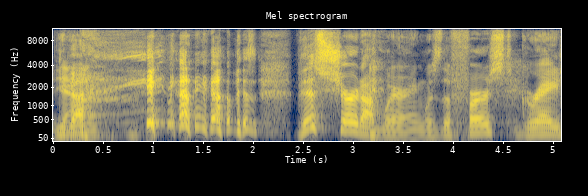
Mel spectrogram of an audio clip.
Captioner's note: laughter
